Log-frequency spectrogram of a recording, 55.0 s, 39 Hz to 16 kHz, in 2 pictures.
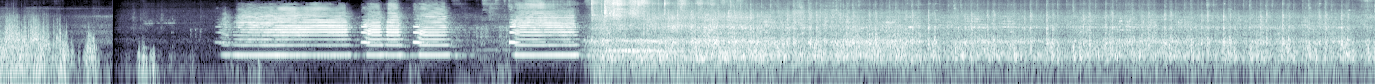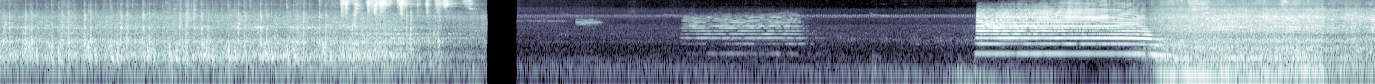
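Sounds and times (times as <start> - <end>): train horn blasts: 2.8 - 3.6, 4.3 - 13.3, 38.2 - 39.6, 41.1 - 44.0, 47.0 - 51.2
train wheels clickety-clack: 11.7 - 37.2, 50.6 - 55.0.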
